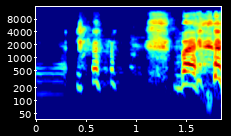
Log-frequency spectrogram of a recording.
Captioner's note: group laughter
